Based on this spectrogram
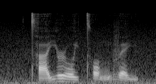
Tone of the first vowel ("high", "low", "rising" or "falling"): rising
